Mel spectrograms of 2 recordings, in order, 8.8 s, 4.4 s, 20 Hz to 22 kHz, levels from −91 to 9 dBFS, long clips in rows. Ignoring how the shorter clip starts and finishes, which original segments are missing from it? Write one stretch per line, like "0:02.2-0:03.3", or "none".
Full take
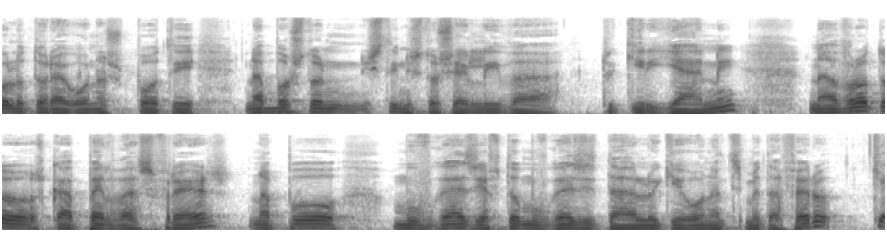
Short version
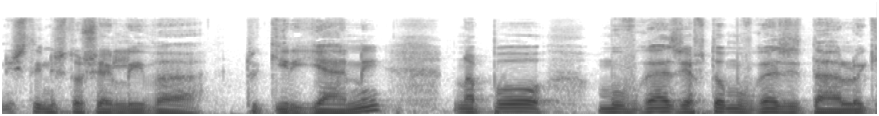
0:04.0-0:05.6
